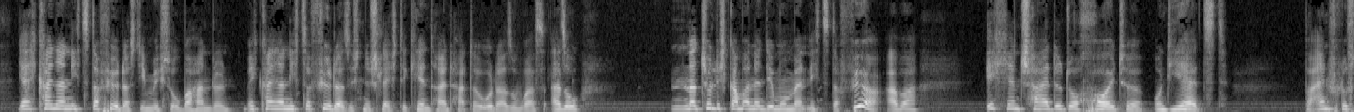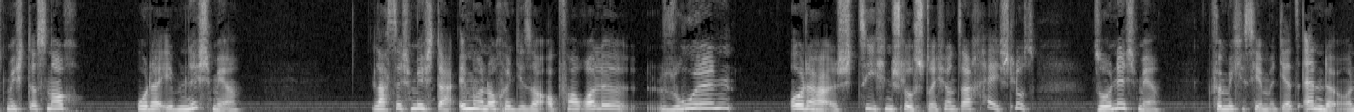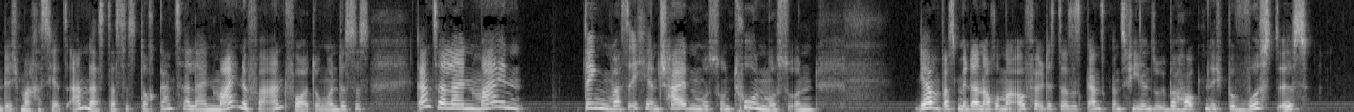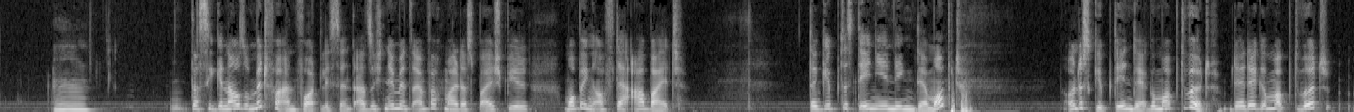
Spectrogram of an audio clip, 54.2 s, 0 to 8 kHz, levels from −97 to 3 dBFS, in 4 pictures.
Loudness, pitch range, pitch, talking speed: -22 LUFS, 205-270 Hz, 240 Hz, 175 wpm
